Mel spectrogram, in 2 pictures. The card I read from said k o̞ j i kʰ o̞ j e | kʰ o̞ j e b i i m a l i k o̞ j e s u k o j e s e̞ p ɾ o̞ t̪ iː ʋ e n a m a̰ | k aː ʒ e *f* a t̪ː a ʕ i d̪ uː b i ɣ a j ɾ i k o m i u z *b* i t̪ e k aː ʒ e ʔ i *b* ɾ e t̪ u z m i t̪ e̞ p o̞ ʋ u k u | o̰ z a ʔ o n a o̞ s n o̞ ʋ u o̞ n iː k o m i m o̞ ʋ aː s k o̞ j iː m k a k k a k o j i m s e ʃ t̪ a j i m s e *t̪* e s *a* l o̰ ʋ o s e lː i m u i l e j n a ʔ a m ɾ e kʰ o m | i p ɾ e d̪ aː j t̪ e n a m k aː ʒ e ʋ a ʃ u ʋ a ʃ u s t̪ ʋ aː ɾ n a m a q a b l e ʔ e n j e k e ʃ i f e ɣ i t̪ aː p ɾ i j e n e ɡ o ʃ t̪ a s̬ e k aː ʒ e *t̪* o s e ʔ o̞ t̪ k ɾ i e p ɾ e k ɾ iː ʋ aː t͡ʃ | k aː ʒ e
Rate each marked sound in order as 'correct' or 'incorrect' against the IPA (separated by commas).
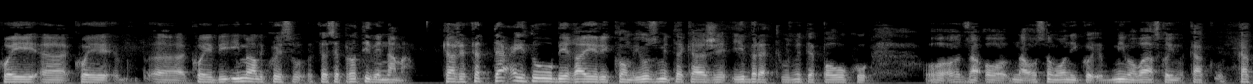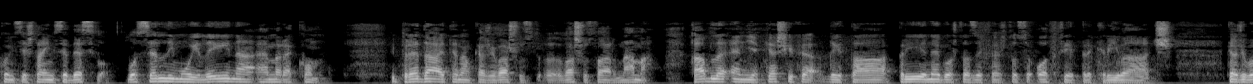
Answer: correct, incorrect, correct, incorrect, incorrect, correct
